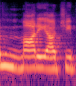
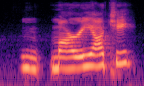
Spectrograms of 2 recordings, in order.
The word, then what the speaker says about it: Mariachi: Saturday if you go that's not how we pronounce that in Missouri by the way Mariachi yeah Mar yeah no it's Mar Mariachi Mariachi yeah I wish I could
